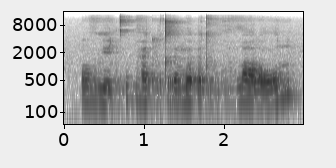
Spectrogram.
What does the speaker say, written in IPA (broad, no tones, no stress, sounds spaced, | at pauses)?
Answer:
lˠ o̤ lʲ ɛ ʎ kʷʰ ə bʱ æ d ɡʷ ə t r ə m ə ʔ ə d ʎ o̤ ɦ ɛ̤ ðˤ ɤ lˠ o ʎ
